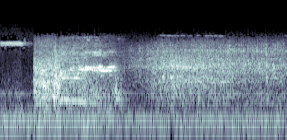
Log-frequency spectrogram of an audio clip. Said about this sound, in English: Don't believe it. They're all riding round in taxis.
